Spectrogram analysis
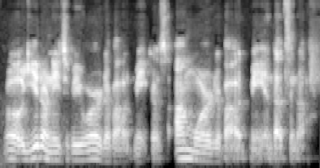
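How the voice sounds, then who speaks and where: A man's voice: mid-range voice, very fast, gravelly, poor audio. A man reading the part of a defensive, sulky young man in an audition scene, grumbling and hesitant.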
